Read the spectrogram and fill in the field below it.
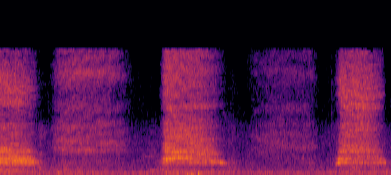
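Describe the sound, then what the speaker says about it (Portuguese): Loud, close breaths during a beginner-to-advanced abdominal exercise on a ball, three long hissing exhales spaced a couple of seconds apart with quieter breathing between, no speech over them. "A respiração, que é importante"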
